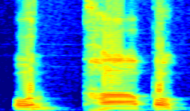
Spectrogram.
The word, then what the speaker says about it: অধ্যাপক: এর মত উচ্চারণ হয় তাহলে এই অ টাকে উচ্চারণ করতে হবে ও আমরা উচ্চারণ করব অধ্যাপক কি উচ্চারণ করব অধ্যাপক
